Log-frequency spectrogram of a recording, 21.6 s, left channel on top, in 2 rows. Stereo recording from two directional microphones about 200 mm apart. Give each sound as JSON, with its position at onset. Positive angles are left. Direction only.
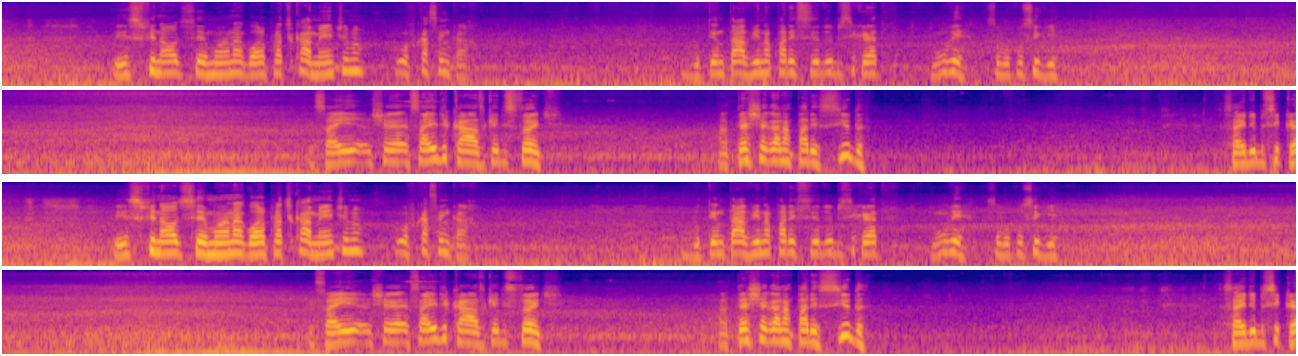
{"t": 0.2, "sound": "a sound", "side_deg": 10}
{"t": 1.3, "sound": "speech", "side_deg": -15}
{"t": 2.2, "sound": "speech", "side_deg": 5}
{"t": 3.3, "sound": "speech", "side_deg": 0}
{"t": 5.9, "sound": "speech", "side_deg": 5}
{"t": 13.5, "sound": "speech", "side_deg": 5}
{"t": 13.8, "sound": "speech", "side_deg": 25}
{"t": 16.7, "sound": "speech", "side_deg": 20}
{"t": 21.0, "sound": "speech", "side_deg": 15}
